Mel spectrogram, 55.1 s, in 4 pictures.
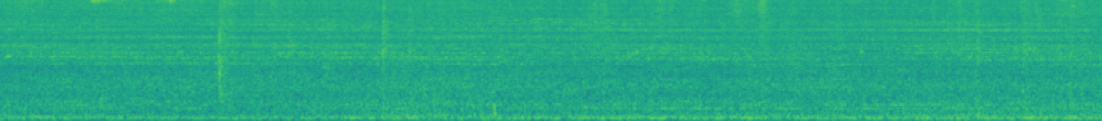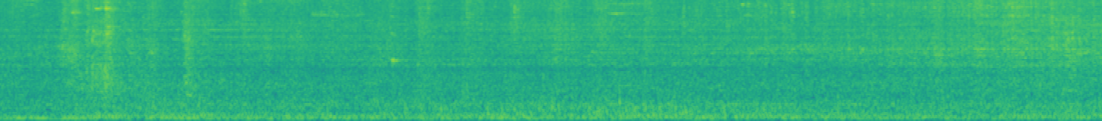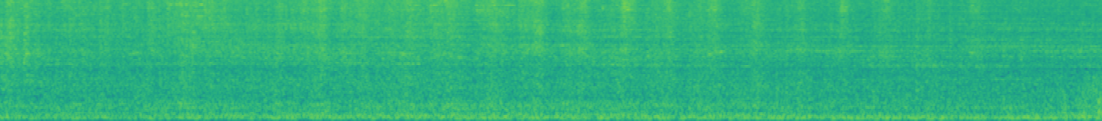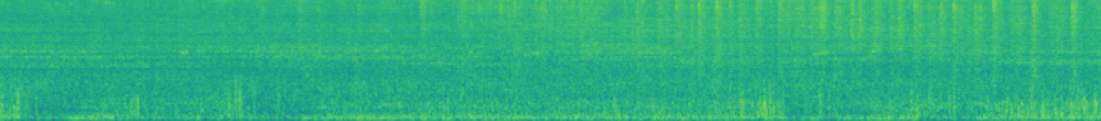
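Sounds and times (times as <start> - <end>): freight train rumbling past: 0.0 - 55.0
wheel clatter on rails: 12.2 - 41.8, 43.0 - 55.0.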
